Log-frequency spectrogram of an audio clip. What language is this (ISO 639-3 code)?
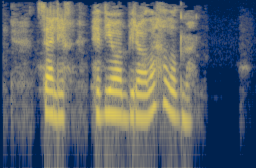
bak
